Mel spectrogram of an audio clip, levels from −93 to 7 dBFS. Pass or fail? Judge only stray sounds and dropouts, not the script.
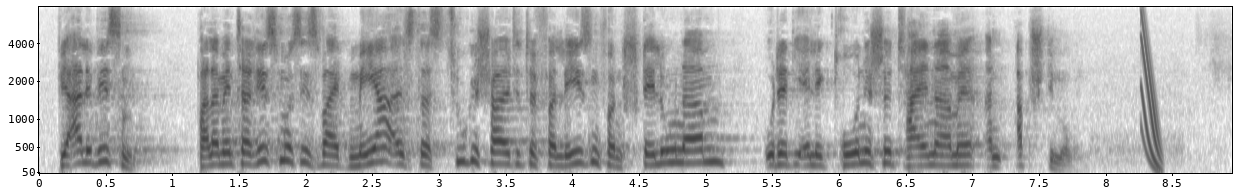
fail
